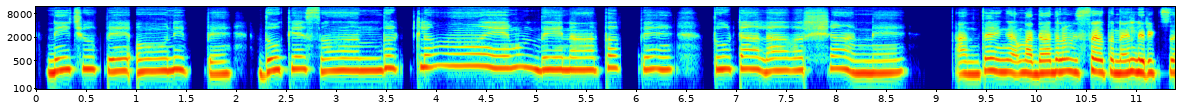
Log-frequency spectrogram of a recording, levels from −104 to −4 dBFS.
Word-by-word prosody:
నీ 275 +3 +4 0.2
చూపే 320 -4 0 0.2
ఓ - - +1 0.3
నిప్పే, 280 -6 -3 0.5
దూకేసా 310 0 0 0.3
అందుట్లో 320 +4 -1 0.7
ఏముంది 335 -3 0 0.2
నా 300 - +1 0.3
తప్పే? 330 -2 -4 0.6
తూటాల 315 -2 0 0.3
వర్షాన్నే 260 -5 -1 0.8
అంతే 235 +5 +2
ఇంగ. 265 - +2 0.2
మధ్య 250 +1 +4
మధ్యలో 270 +2 +4
మిస్ 255 - -3
అవుతున్నాయి 255 0 +4
లిరిక్స్. 255 0 +4
295 Hz, 95 wpm, -26 LUFS, 260-320 Hz, 0.8 s, నీ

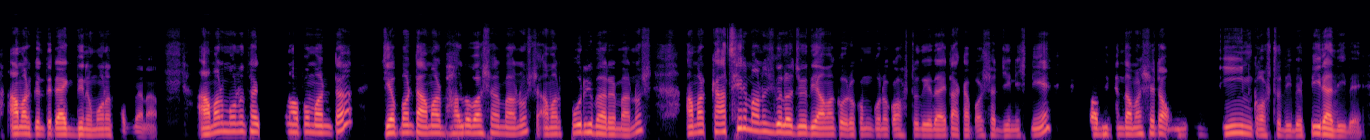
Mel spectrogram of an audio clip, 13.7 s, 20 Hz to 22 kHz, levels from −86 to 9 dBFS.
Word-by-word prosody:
আমার 150 0 +6
কিন্তু 145 -1 -3
এটা 140 - +6
১ 135 - -3
দিনও 125 -3 +1
মনে 130 0 -2
থাকবে - - -11
না। - - -11 0.5
আমার 185 +6 +4
মনে 200 0 0
থাকবে 195 -2 +1 0.3
অপমানটা 170 - +2 0.4
যে 165 - +4
অপমানটা 175 -1 +3
আমার 165 0 +3
ভালোবাসার 165 0 +1
মানুষ, 165 +8 -2 0.2
আমার 145 +1 -1
পরিবারের 165 -6 +2
মানুষ, 205 - -4 0.5
আমার 185 +3 +2
কাছের 230 +8 +3
মানুষগুলা 190 -4 +4
যদি 150 -1 +3
আমাকে 140 +1 -2
ওরকম 135 0 -5
কোনো 130 0 -5
কষ্ট 120 -2 -7
দিয়ে 120 0 -2
দেয় 120 0 0
টাকা 120 -2 -5
পয়সার 120 +1 -8
জিনিস 115 0 -8
নিয়ে 135 - -1 0.4
তবে 140 0 +1
কিন্তু 140 0 -4
আমার 145 +1 -1
সেটা 155 0 +1
অনেক 125 +1 -11 0.3
দিন 165 +2 +2
কষ্ট 125 -1 -5
দিবে, 120 +1 -3
পীড়া 150 -4 +5
দিবে। 110 - -6
150 Hz, 195 wpm, -23 LUFS, 130-175 Hz, 0.5 s, আমার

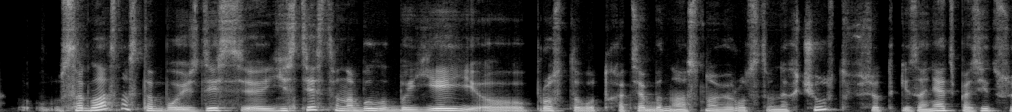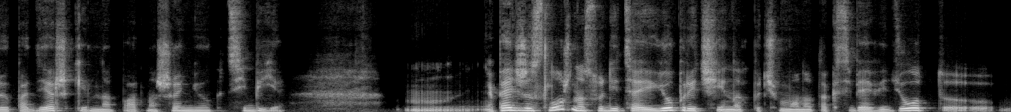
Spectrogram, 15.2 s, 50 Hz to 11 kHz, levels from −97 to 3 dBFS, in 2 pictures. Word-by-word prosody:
Э, - - -20
у - - -18
согласна 265 - +2
с - - -12
тобой. 175 -5 -1
Здесь, 225 +7 +1
э, 190 0 +1
естественно, 210 +2 0
было 195 +1 +2
бы 170 -1 -1
ей, 195 +1 +4
а, - - -3
просто 185 -3 -4
вот - - -6
хотя 155 +4 -5
бы 165 +2 -2
на 185 -5 -1
основе 165 -1 -4
родственных 160 -1 -6
чувств 305 +3 -3
всё-таки 175 +1 -8
занять 195 +6 -1
позицию 170 0 -4
поддержки 165 +2 -2
именно 160 -2 -3
по - - -9
отношению 175 +1 -2
к 185 - -28
тебе, 185 +2 -5 0.9
м. - - -8
Опять 240 0 +6
же, 220 - +5
сложно 255 - +3
судить 195 +1 0
о - - +5
ее 180 +8 +8
причинах, 190 -9 0
почему 155 +1 -4
она 155 -1 -2
так - - -11
себя 160 -1 -3
ведет, 205 +9 +3
а, - - -6
м, - - -9
185 Hz, 175 wpm, -21 LUFS, 165-210 Hz, 0.9 s, ее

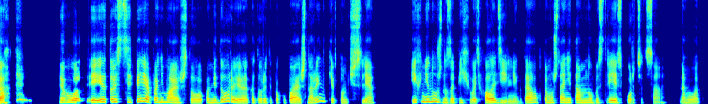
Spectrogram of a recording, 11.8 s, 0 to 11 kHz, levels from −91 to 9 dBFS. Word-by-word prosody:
да. - - +7 0.8
Вот 220 -3 +3
и 230 +4 +6
то 265 - +2
есть 280 0 0
теперь 245 +6 0
я 275 -4 +8
понимаю, 220 -4 +2
что 180 -2 -2
помидоры, 200 - +1
которые 190 0 -5
ты 205 - -18
покупаешь 185 -2 0
на 185 -1 -1
рынке 330 - -3
в - - -17
том 175 -3 -9
числе, 180 +1 -2 0.6
их 235 +6 0
не 280 0 +3
нужно 265 -9 0
запихивать 190 -2 -3
в 180 - -25
холодильник, 180 -5 +1
да, 195 +6 +1
потому 200 -2 -5
что 205 +2 -3
они 210 0 -1
там, 200 0 -1
ну 200 - -2
быстрее 190 +3 +1
испортятся, 190 +1 -5 0.2
вот. 170 -2 -5
200 Hz, 170 wpm, -24 LUFS, 185-225 Hz, 0.8 s, я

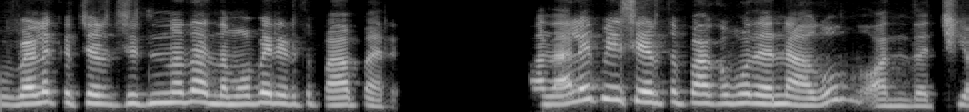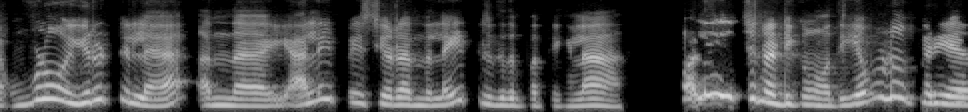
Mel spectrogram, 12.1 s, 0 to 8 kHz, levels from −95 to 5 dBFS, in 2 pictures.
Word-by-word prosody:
விளக்க 260 +3 +4
ச 235 - +5 0.2
சின்னதா 260 +4 +1
அந்த 220 -1 +1
மொபைல் 235 +1 +3
எடுத்து 215 +1 -9
பாப்பாரு. 195 -4 -3 0.9
அந்த 215 0 -1
அலைபேசிய 325 -3 +3
எடுத்து 270 +1 -2
பாக்கும்போது 240 0 +1
என்ன 225 - +2
ஆகும், 265 - -3 0.2
அந்த 170 0 -7 0.4
அவ்ளோ 340 - +2 0.2
இருட்டுல 290 - 0 0.4
அந்த 190 -1 -1 0.4
அலைபேசியோட 245 - -3
அந்த 185 -1 -3
லைட் 310 +9 -3
இருக்குது 190 -4 -4
பாத்தீங்களா? 170 +1 -2 0.5
பளிச்சுன்னு 420 - +4
அடிக்கும். 205 -4 -2
அது 175 - -7
எவ்ளோ 390 +8 0 0.2
பெரிய 235 -2 +3
235 Hz, 135 wpm, -22 LUFS, 195-285 Hz, 0.9 s, ச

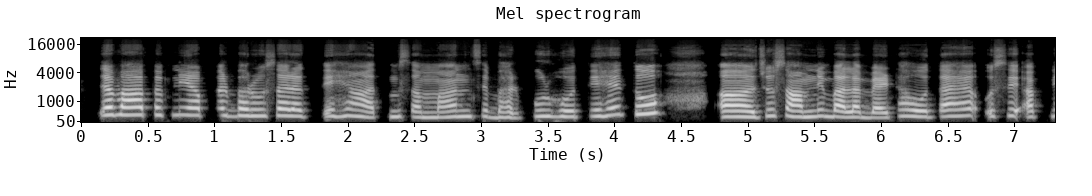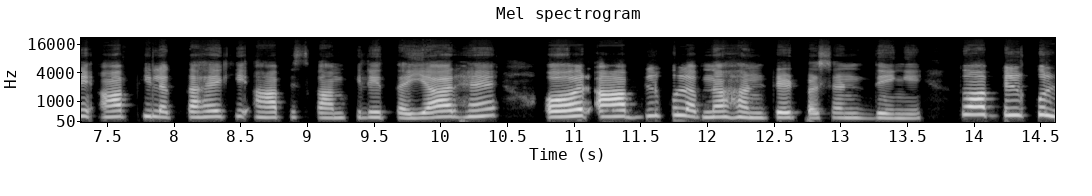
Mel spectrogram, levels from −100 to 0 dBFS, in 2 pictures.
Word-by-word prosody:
जब 360 +1 +5
आप 355 0 +6
अपने 350 0 -6
आप 335 0 +1
पर 335 - -1
भरोसा 315 0 +1
रखते 295 -1 -2
हैं, 295 +2 -5
आत्मसम्मान 255 0 -2
से 280 0 -9
भरपूर 245 +4 -5
होते 275 +1 -3
हैं 345 +4 -1
तो 395 +1 +4 0.5
अ, 270 -1 +7
जो 305 - -4
सामने 275 -1 +2
वाला 255 -1 +5
बैठा 230 +4 -1
होता 275 -1 0
है, 305 +2 0
उसे 285 0 -5
अपने 275 +1 -4
आप 275 +1 +1
ही 290 - -3
लगता 255 -1 -3
है 270 +2 -2
कि 275 0 -12
आप 245 -1 -1
इस 250 -1 -21
काम 225 0 -4
के 230 +2 -18
लिए 245 +1 -3
तैयार 230 +6 +2
हैं 285 +5 -2 0.4
और 285 +4 +7
आप 280 +1 +8
बिल्कुल 320 +2 -3
अपना 255 -2 -1
100 230 0 -1
पर्सेंट 220 0 -7
देंगे। 200 -2 -6 0.3
तो 375 - +2
आप 370 0 +8
बिल्कुल 345 -1 0
275 Hz, 185 wpm, -22 LUFS, 245-300 Hz, 0.5 s, आप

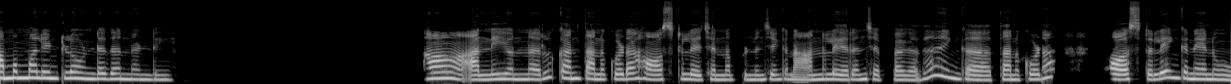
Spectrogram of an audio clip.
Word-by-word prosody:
అమ్మమ్మాళ్ళింట్లో 290 -1 +4
ఉండేదాన్నండి. 240 -3 0 2.7
ఆ! - - +7 0.4
అన్నయ్య 235 +3 +1
ఉన్నారు. 235 +3 0
కానీ 275 -1 +2
తను 240 -2 +1
కూడా 240 +1 +1
హాస్టలే 230 0 -1
చిన్నప్పటి 220 0 -4
నుంచి. 225 +2 -3
ఇంక 235 0 -5
నాన్న 225 +2 -1
లేరని 225 +1 0
చెప్పా 215 0 -5
కదా! 230 +9 -4 0.2
ఇంకా 250 -5 0 0.3
తను 225 -1 0
కూడా 235 +7 0 0.6
హాస్టలే. 235 +2 +2
ఇంక 295 - -1
నేను 235 -1 +1
235 Hz, 105 wpm, -20 LUFS, 225-255 Hz, 2.7 s, ఆ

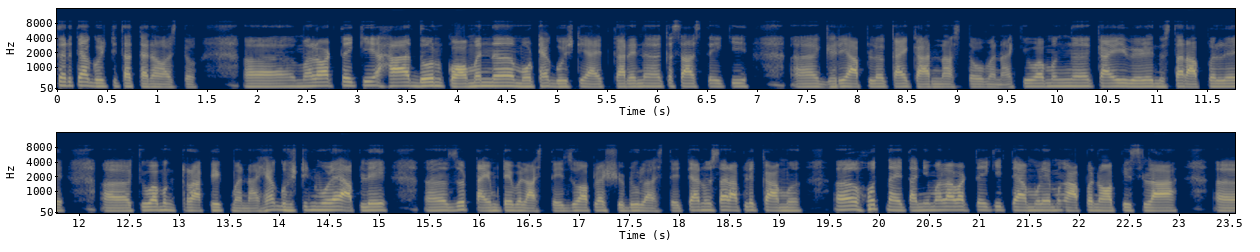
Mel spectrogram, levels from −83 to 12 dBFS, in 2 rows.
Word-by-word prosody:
तर 175 -1 +2
त्या 175 -1 +5
गोष्टीचा 140 0 0
तणाव 125 -1 +1
असतो. 115 +1 -8 0.5
अ, - - -2 0.5
मला 150 +3 +1
वाटतंय, 165 +1 +2
की 180 0 0
ह्या 160 -1 +4
2 165 0 +4
कॉमन 140 +4 +4 0.2
मोठ्या 135 +1 +1
गोष्टी 135 +1 -2
आहेत, 125 -1 0
कारण 135 +1 +1 0.2
कसं 140 -1 0
असतंय 135 0 -2
की 145 0 -4 0.4
अ, - - -7 0.2
घरी 125 +3 -3
आपलं 135 +1 -2
काही 135 0 +3
कारणास्तव 120 0 -2
म्हणा 115 -1 -6
किंवा 140 0 0
मग 145 +1 -3 0.3
काही 145 0 +2
वेळेनुसार 135 -1 0
आपले 135 +2 -1
अ, 125 -2 -3
किंवा 150 0 +3
मग 150 -1 -2
ट्रॅफिक 135 +1 0
म्हणा 115 -1 -3
या 160 - +3
गोष्टींमुळे 155 +3 0
आपले 150 +1 +3 0.4
अ, 140 +1 0
जो 170 - +2
टाईमटेबल 135 +1 +1
असतंय, 120 +2 -5
जे 135 +3 -5
आपलं 140 +2 -2
शेड्युल 135 0 -2
असतंय 125 +2 -8
त्यानुसार 150 +1 +2
आपली 150 +1 +1
कामं 135 0 +2 0.4
अ, 165 - 0 0.3
होत 200 - +3
नाहीत 145 -2 0
आणि 145 +1 -1
मला 155 0 +3
वाटतंय, 155 0 0
की 155 - -4 0.2
त्यामुळे 145 0 0
मग 145 0 -4
आपण 135 +2 +1
ऑफिसला 130 0 +2 0.6
अ, - - 0
140 Hz, 155 wpm, -22 LUFS, 130-150 Hz, 0.6 s, त्या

